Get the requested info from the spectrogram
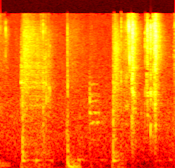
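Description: Thin plastic protective film being peeled off a smartphone battery, crinkling in several short bursts.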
